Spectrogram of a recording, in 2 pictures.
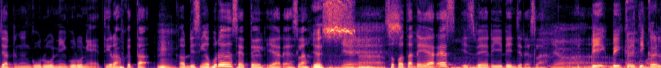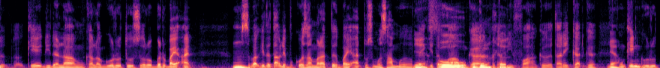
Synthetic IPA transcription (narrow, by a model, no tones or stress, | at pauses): d͡ʒardəŋãnɡuɾuniɡuɾuniɛ̰ʔt̪iɾafkət̪a̰ʔkaladisiŋɡapuɾəsɛt̪əlḛarʔɛ̰slahjɛsjɛəsokalat̪aʔdəeaɾʔɛsisvɛɾidend͡ʒəɾəsla̰hja̰bibikɾit̪ikəlokedidalamkalawɡuɾut̪usuɾʊhbərbajaʔat̪̚ | səbap̚kit̪at̪aʔbolɪhpukosamãɾat̪əbajaʔat̪ːusəmuasamə̃jɛskit̪aokbəaʊlbət̪ʊlɾifahkət̪aɾikat̪̚kəjamũŋkɪnɡuɾu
